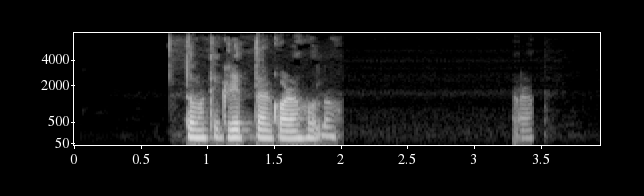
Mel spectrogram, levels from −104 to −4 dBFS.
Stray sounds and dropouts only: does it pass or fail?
fail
